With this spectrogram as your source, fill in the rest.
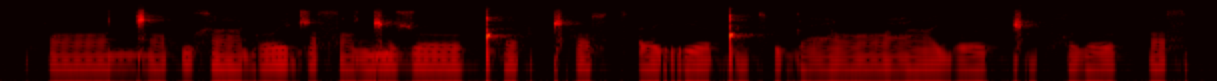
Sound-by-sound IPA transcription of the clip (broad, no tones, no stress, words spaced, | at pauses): fɑː ŋ͡ǁɑfu xaːɡoːɪ̯d͡ʒɘ sˤaŋ͡ǁɵ ʒoːǃʰɜf ǁʰɵsˤt͡sʼəː rʲəːɡ͡ǃɛt͡sʼuɡɵ ʕɑːʕaːjoːɪ̯ ɡ͡ǁofχu ðo | esˤ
